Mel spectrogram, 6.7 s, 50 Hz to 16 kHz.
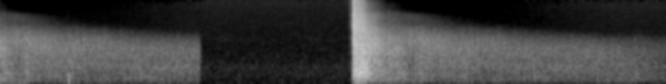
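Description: A .25-06 rifle fires at a 1,000-yard target, one sharp loud crack followed by a long fading echo, with earlier steady range noise and a brief silent cut.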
